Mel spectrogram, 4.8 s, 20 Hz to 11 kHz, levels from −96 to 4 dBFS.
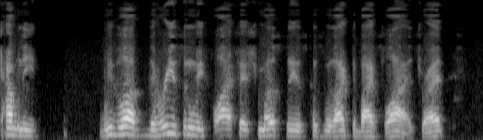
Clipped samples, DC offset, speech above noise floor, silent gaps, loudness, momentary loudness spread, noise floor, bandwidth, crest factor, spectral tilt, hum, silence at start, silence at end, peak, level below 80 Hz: under 0.1%; under 0.1%; 40 dB; none; -25 LUFS; 12 LU; -64 dBFS; 10.5 kHz; 20 dB; -7.5 dB/octave; none; 0 s; 0.4 s; -6 dBFS; -62 dBFS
